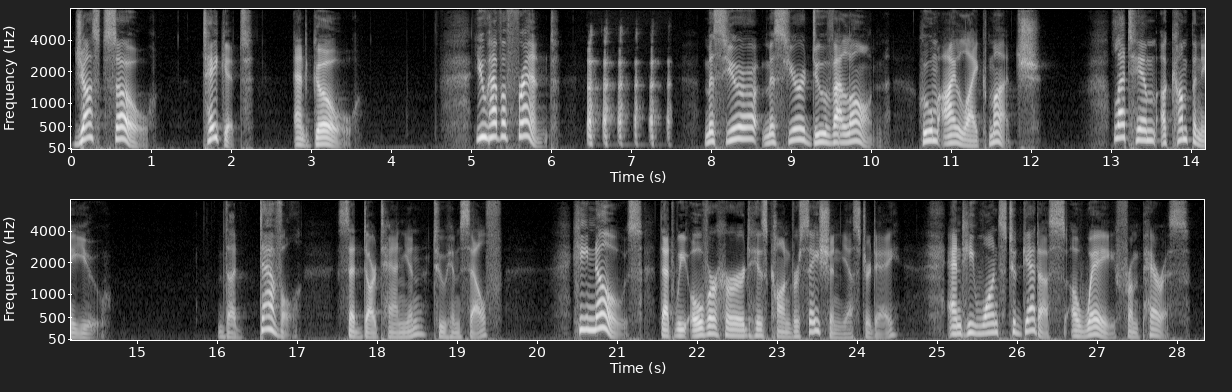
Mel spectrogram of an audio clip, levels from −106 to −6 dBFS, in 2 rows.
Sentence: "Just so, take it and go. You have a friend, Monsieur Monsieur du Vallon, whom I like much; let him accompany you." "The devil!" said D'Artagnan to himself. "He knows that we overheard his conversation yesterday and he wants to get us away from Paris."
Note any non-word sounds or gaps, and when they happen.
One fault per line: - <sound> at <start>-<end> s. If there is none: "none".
- laugh at 6.4-7.5 s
